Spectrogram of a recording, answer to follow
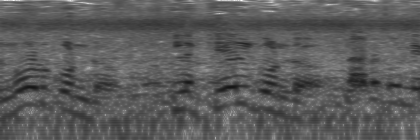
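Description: A man speaking loudly into press microphones, over a steady high hiss.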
